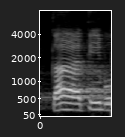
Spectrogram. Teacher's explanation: کاتب، یہاں پر تنوین کے بعد حروف یرملون میں سے واو ہے، تنوین کو واو سے ملا کر غنہ کے ساتھ پڑھیں گے، اس کو ادغام ناقص کہتے ہیں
